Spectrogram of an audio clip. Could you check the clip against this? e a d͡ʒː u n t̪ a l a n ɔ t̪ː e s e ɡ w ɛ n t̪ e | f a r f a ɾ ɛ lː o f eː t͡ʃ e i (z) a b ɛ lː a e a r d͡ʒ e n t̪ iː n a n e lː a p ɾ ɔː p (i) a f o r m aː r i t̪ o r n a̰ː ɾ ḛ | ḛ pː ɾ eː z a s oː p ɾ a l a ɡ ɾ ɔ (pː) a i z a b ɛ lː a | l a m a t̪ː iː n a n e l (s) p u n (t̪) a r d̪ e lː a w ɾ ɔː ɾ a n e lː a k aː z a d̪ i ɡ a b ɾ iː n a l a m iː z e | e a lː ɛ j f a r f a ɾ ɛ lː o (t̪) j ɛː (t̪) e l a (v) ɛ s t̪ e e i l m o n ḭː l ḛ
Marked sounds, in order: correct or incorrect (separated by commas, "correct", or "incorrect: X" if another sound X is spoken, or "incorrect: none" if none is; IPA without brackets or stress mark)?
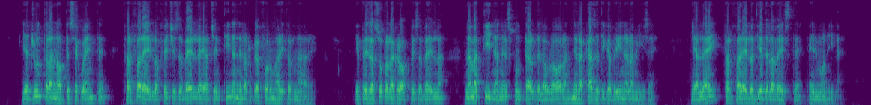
correct, incorrect: j, correct, correct, correct, incorrect: d̪, incorrect: d̪, correct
